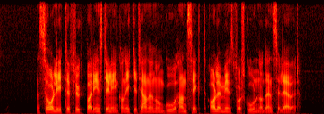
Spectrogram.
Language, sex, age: Norwegian, male, 28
